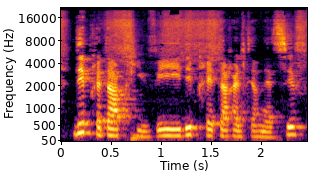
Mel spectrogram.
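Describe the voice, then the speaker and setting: A woman with a Quebec accent, medium pitch and a moderate pace. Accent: Québécois. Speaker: mortgage broker. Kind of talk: interview.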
